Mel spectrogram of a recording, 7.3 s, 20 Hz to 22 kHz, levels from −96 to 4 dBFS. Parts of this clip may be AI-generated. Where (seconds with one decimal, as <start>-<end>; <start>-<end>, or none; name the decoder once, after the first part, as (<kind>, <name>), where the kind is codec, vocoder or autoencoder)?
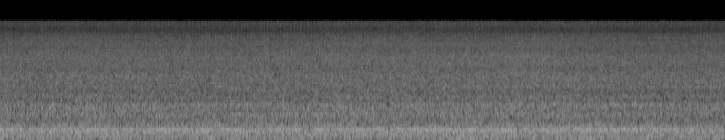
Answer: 2.2-6.6 (vocoder, Vocos)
